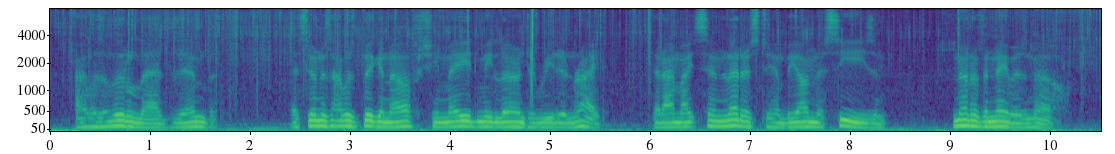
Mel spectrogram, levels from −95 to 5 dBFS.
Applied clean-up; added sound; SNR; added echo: none; Fire; 14 dB; none.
